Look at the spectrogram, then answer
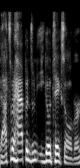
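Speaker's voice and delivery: ordinary talk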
